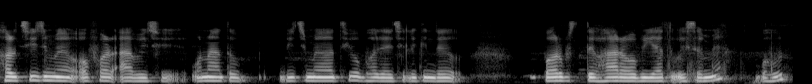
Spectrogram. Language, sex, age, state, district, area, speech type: Maithili, female, 30-45, Bihar, Madhubani, rural, spontaneous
